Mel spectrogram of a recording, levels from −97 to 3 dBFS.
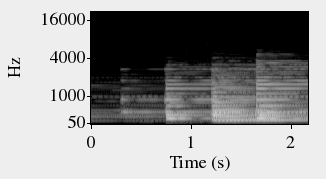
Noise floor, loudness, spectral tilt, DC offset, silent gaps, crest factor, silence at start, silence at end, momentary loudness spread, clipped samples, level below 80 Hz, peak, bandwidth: -49 dBFS; -26 LUFS; -11.5 dB/octave; under 0.1%; none; 18 dB; 0.3 s; 0 s; 8 LU; under 0.1%; -80 dBFS; -10 dBFS; 4.9 kHz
